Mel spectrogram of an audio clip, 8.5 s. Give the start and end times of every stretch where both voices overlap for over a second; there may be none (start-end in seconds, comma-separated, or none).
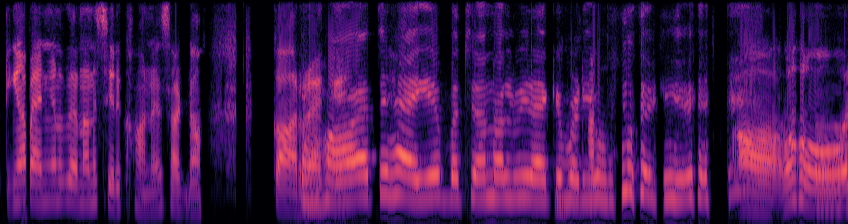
none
